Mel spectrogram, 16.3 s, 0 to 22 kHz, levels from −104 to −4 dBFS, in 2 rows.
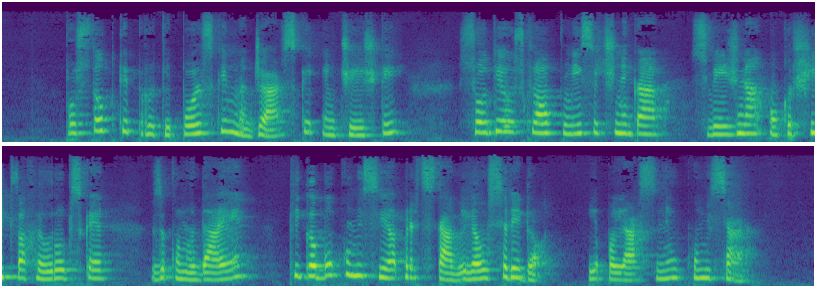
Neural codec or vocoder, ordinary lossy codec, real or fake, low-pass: codec, 44.1 kHz, 2.6 kbps, DAC; MP3, 64 kbps; fake; 19.8 kHz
